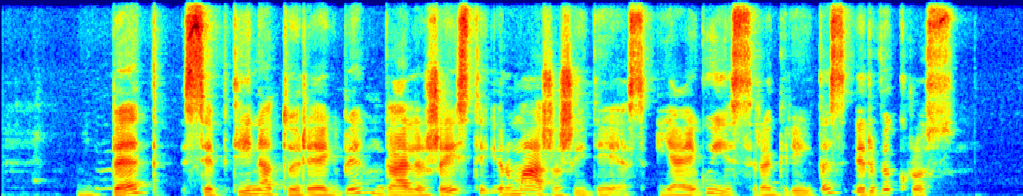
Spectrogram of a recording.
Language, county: Lithuanian, Kaunas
